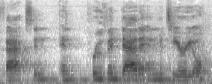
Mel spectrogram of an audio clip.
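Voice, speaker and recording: With a Southern US accent, a woman talks at a moderate pace in a fairly high, monotone, flat voice, with audible room echo and noticeable background noise. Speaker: public commenter at county council meeting. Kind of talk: public comment. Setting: county council meeting.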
